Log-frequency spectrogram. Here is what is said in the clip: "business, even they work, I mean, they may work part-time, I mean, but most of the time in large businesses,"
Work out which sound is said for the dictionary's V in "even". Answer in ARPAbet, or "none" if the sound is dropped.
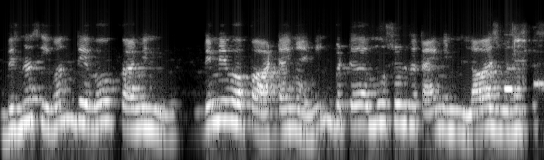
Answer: V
